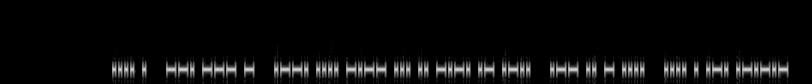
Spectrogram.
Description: Morse code, heard as a keyed tone, about 40 wpm, 700 Hz. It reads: HE GOT PHYSICAL WITH HER.
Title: Sentences from Top 1000 Words - Review Part 4 - 40wpm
